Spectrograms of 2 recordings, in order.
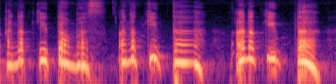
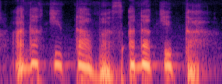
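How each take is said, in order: First: High, loud crying plea to the husband; sobbing high and loud, breaking down; tearful wail. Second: Wife finally tells her husband, high and tearful; tearful plea. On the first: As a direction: wail it like a mother who just lost her child. Wife sobbing out the news. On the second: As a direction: break the news through tears, held back a little. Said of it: "Nah, gitu misalnya". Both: Acted.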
